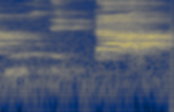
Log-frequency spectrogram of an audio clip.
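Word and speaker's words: coup d'état: அதனுடைய முழு வார்த்தை பிரெஞ்சு வார்த்தை. மொத்தமாக சொல்லணும்னா கூதிட்டா அப்படின்னு அதை சொல்லணும் அப்படின்னு.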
